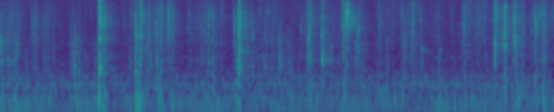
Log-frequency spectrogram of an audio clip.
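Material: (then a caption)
Plastic film. A full Doritos chip bag of metallized plastic film is crinkled and squeezed by the fingertips, then held up and handled. Dense, bright crinkling runs throughout, broken by sharp, quick crackles that stand out above a steady rustle.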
